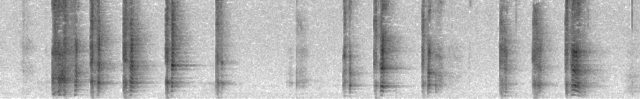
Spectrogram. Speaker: you have a cough mm mm oh do you have the same cough I do you do or are you just copying mom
